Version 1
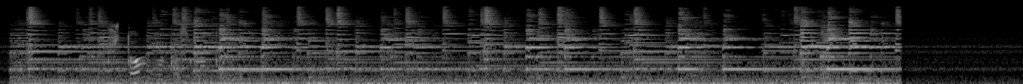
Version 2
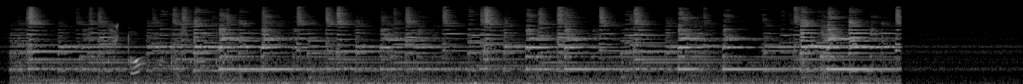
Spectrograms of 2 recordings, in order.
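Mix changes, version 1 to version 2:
speech −4.5 dB
master: add low-shelf EQ 390 Hz −8 dB

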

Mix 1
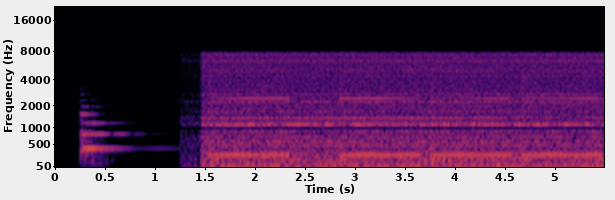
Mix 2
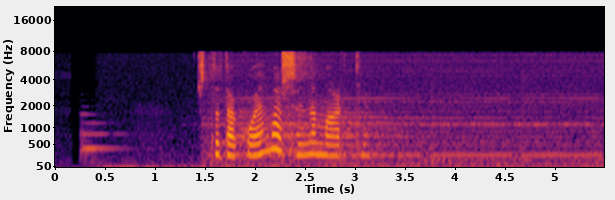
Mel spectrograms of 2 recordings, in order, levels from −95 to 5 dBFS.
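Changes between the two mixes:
speech: unmuted
first sound: add spectral tilt −3 dB per octave
master: remove Butterworth band-reject 1,000 Hz, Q 4.5

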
